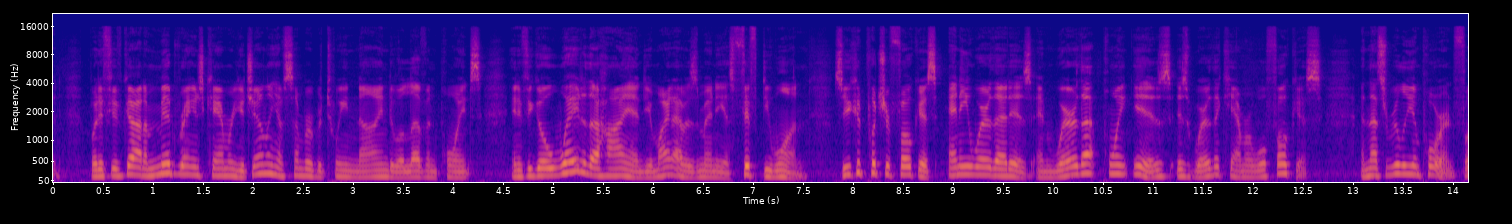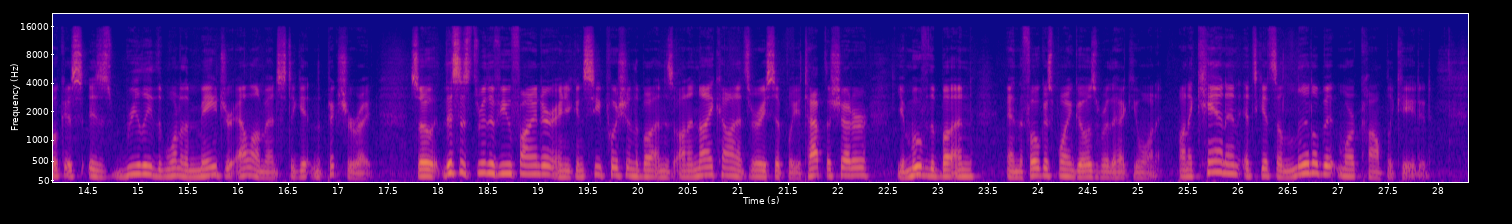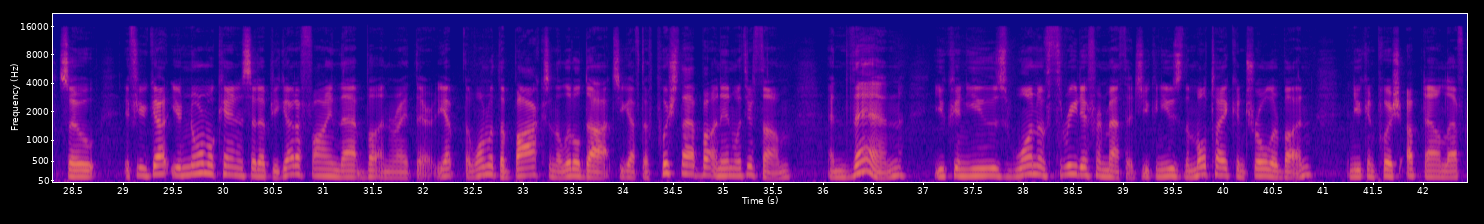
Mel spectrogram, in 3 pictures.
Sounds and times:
Speech: 0.0s - 42.4s.

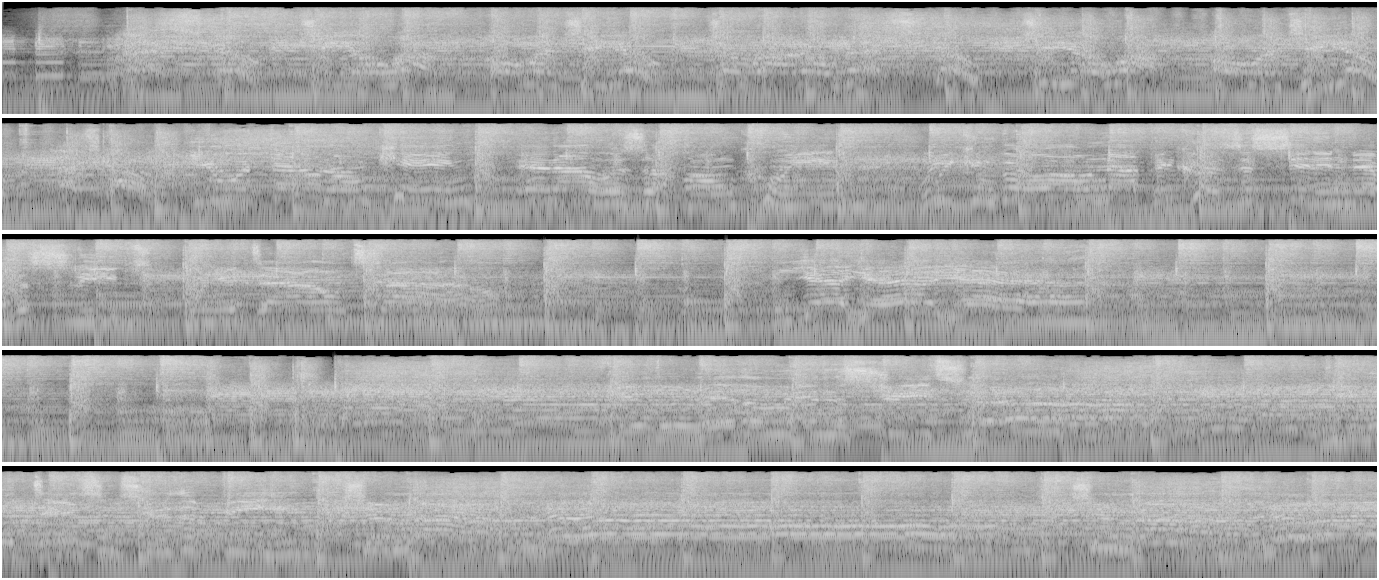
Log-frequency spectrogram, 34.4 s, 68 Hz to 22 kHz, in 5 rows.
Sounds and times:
Music: 0.0s - 34.3s.

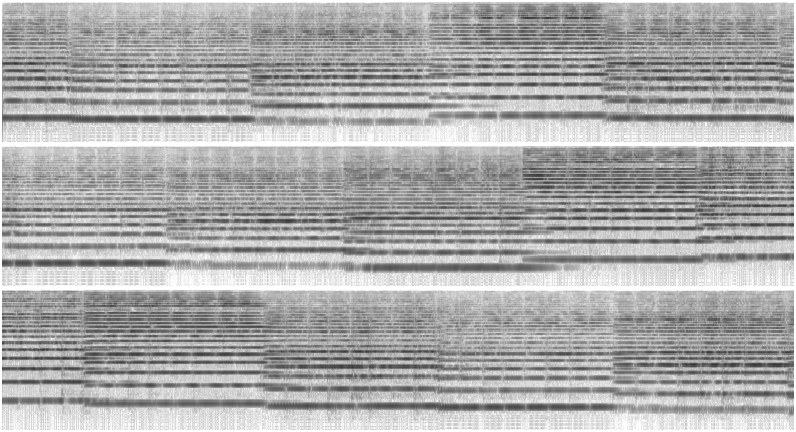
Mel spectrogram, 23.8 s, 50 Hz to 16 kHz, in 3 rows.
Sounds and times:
Violin, fiddle: 0.0s - 23.7s.

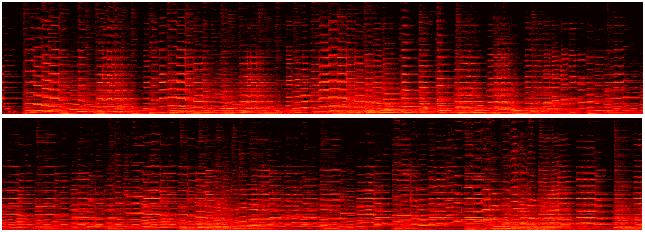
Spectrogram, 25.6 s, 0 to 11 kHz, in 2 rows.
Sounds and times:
Violin, fiddle: 0.0s - 25.6s.

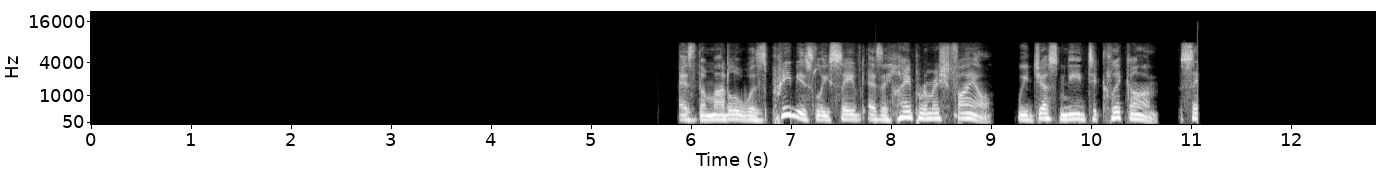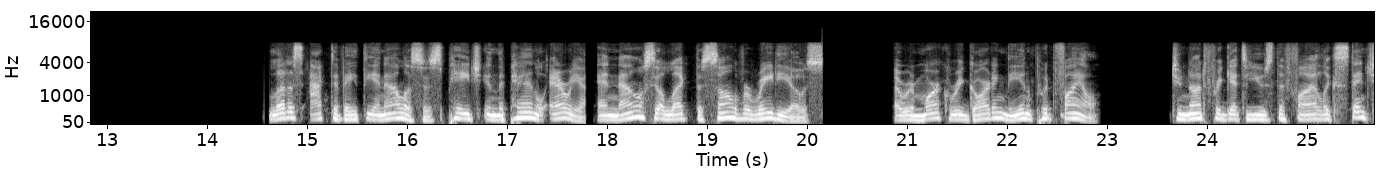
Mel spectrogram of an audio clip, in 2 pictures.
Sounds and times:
Speech: 5.9s - 11.2s, 14.6s - 20.2s, 20.9s - 23.0s, 23.6s - 25.6s.

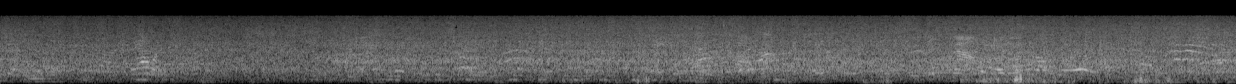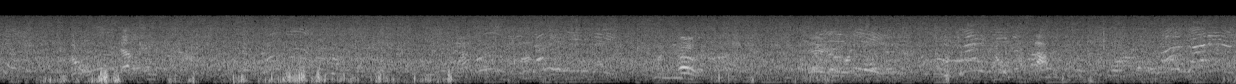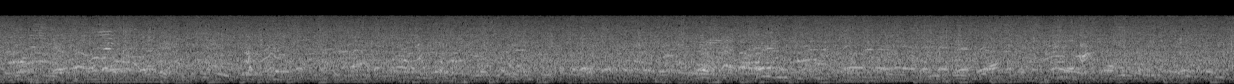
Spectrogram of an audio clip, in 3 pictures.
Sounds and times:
Stream: 0.0s - 37.0s
Waterfall: 0.0s - 37.0s
Speech: 3.5s - 37.0s.

